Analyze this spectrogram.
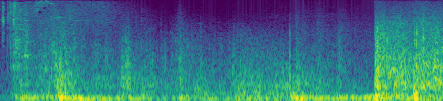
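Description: Naval cannon fire against pirate ships in a video game, dense booming blasts over a rumbling bed, with a fresh heavy burst near the end.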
